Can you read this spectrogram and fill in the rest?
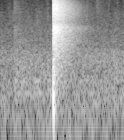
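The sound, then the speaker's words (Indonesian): A single loud, sharp pop like a small firecracker, coming from beside a desk at a power strip, with a quick crackling tail that fades within a fraction of a second against an otherwise quiet background. “Tapi tiba-tiba gue dikagetkan dengan adanya bunyi petasan dari samping meja gue.”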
